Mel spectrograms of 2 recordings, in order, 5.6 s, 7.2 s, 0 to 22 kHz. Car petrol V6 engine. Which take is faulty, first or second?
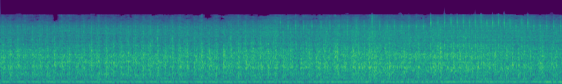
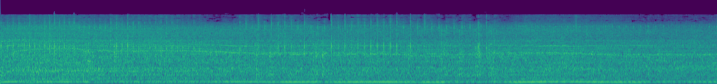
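first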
